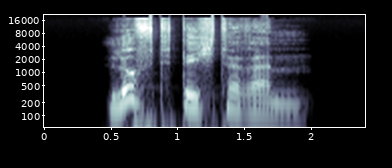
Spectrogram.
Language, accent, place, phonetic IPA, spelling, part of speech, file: German, Germany, Berlin, [ˈlʊftˌdɪçtəʁəm], luftdichterem, adjective, De-luftdichterem.ogg
- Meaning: strong dative masculine/neuter singular comparative degree of luftdicht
